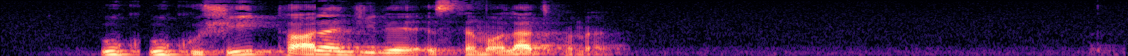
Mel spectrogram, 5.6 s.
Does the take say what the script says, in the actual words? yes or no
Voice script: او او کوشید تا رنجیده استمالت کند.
yes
